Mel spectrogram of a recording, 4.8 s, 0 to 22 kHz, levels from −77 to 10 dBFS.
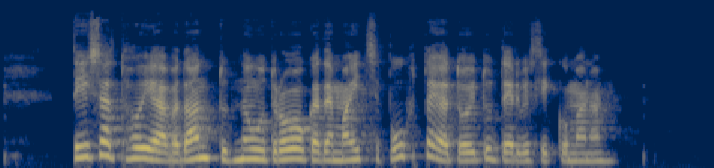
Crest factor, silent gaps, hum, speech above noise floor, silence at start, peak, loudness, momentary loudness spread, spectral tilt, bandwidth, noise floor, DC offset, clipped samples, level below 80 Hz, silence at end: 16 dB; none; none; 43 dB; 0.5 s; -2 dBFS; -16 LUFS; 11 LU; -4 dB/octave; 14.5 kHz; -58 dBFS; under 0.1%; under 0.1%; -60 dBFS; 0.65 s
